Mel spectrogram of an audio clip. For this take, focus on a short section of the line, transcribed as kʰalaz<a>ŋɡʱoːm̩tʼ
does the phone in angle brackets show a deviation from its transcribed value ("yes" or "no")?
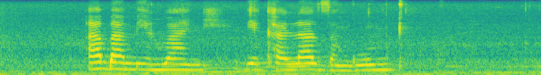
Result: no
